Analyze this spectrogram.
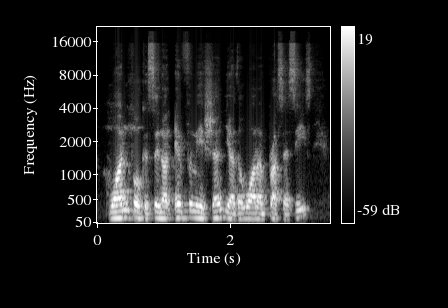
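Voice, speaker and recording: Monotone, flat intonation marks this man's fairly quick speech. His medium-pitched voice is somewhat breathy. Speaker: conference speaker on digital transformation. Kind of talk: conference presentation.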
